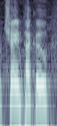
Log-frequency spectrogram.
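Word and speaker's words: Czepeku: It's CZE, but I heard someone else pronounce their name from the one, I can't think of the name of the Alchemist TT or VTT. I don't know. But yeah, apparently they pronounced it Che, kind of like the Czech Republic.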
